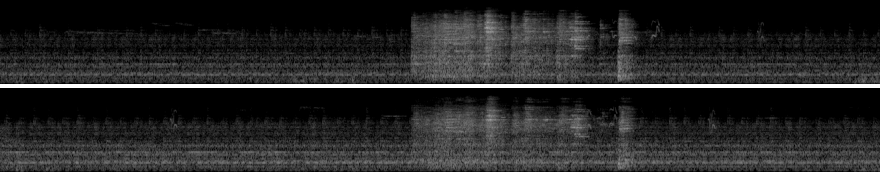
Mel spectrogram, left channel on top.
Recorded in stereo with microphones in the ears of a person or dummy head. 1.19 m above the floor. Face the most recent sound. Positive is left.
turn(degrees=50)  # may be behind; listen again after turning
